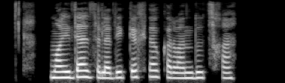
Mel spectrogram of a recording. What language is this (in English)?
Pashto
